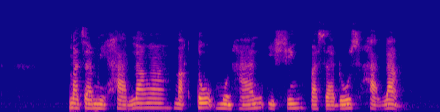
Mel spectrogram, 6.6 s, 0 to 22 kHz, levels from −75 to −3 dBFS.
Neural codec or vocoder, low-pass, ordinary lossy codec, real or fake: none; 7.2 kHz; Opus, 16 kbps; real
